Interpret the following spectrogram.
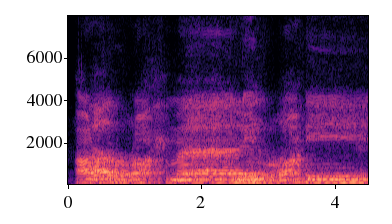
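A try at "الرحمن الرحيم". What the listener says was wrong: Jadi jangan kepanjangan. Ar-Rahmanir-Rahim.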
